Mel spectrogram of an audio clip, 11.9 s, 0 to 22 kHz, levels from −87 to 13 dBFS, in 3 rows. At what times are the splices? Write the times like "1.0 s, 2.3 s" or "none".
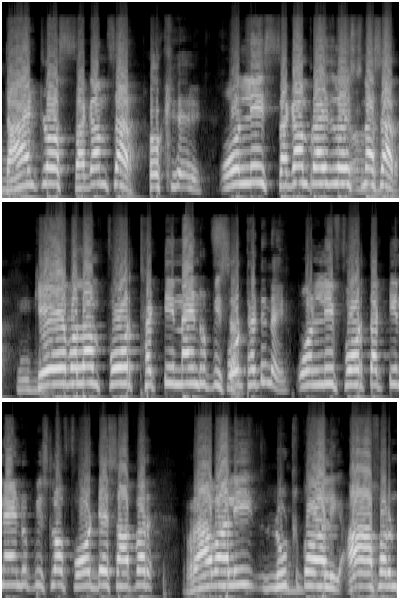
none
